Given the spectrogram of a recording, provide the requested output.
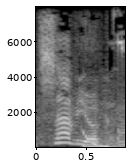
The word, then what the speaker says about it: Saviuk: Hello, this is Alex Saviuk for 11 O'Clock Comics, and that Saviuk rhymes with book.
